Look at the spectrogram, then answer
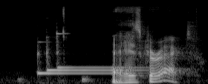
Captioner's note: text chimes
